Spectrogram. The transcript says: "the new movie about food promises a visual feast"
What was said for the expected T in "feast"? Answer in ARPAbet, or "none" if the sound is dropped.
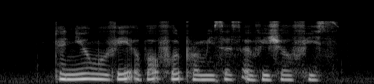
none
